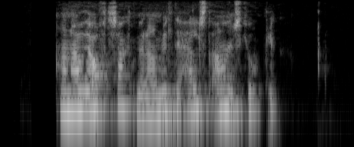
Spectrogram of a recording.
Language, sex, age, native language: Icelandic, female, 20-29, Icelandic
